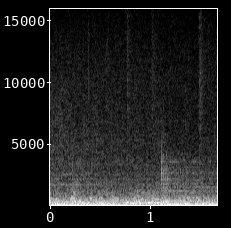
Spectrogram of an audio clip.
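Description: Loud, continuous rumbling thunder in a great storm, a deep, dense roar with rain-like hiss that stays heavy throughout.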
